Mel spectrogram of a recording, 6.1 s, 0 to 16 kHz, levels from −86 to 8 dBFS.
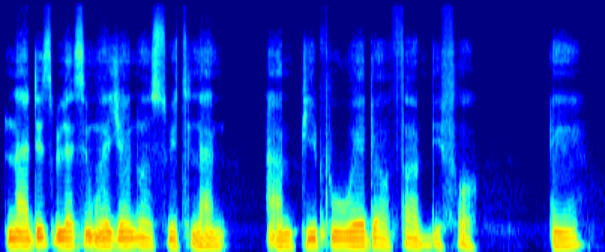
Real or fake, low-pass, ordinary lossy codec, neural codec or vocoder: fake; 14.4 kHz; none; autoencoder, 48 kHz, 32 numbers a frame, DAC-VAE, trained on Japanese speech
